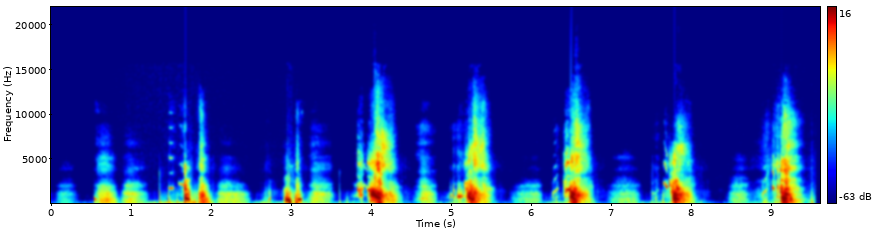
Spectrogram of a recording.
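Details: Very intense sneezing fit deliberately stifled, sneezes so fast breathing between them was hard: a run of sharp, stifled sneezes, each with a quick indrawn breath first, about eight in under ten seconds.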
